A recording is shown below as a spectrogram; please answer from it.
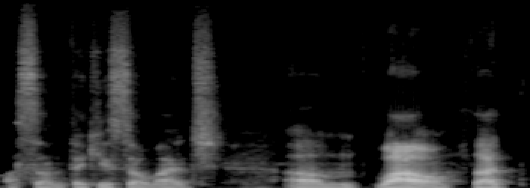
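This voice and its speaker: A man's voice: medium pitch, little pitch movement, takes it slowly, fairly bright tone. A young man hosting an open mic, chatty and enthusiastic, with lots of fillers. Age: young adult. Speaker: event host.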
